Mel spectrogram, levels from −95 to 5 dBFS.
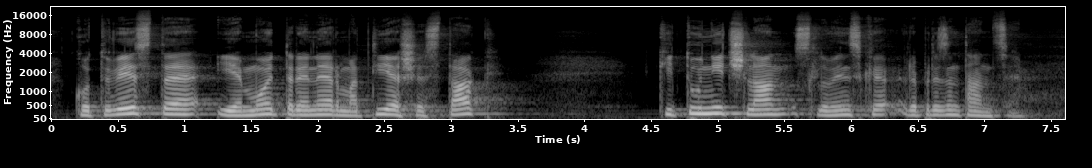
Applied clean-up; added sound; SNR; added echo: none; none; none; none.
